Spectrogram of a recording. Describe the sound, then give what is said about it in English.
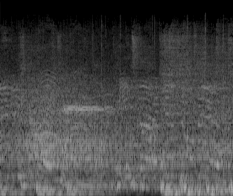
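A large rodeo arena crowd cheers wildly after a bull rider's good ride, as he throws off his hat and dances a hoedown in the arena to music. A dense, steady roar of shouts and whoops stays loud and continuous throughout, with scattered higher yells and a faint tone riding over the din. “After a good ride, he throws off his hat and does a crazy hoedown in the arena, elbows flying to the music as the crowd goes wild.”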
